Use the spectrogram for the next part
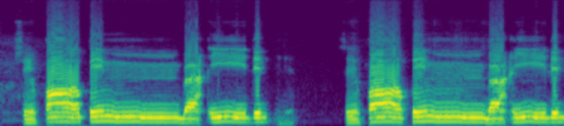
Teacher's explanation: dibaca bunyi n berubah menjadi m dibaca mendengung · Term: iklab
